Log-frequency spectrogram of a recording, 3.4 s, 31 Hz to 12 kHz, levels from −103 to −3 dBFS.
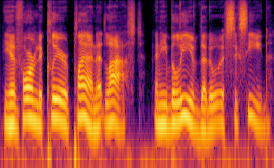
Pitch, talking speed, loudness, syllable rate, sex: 150 Hz, 260 wpm, -18 LUFS, 5.9 syllables/s, male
